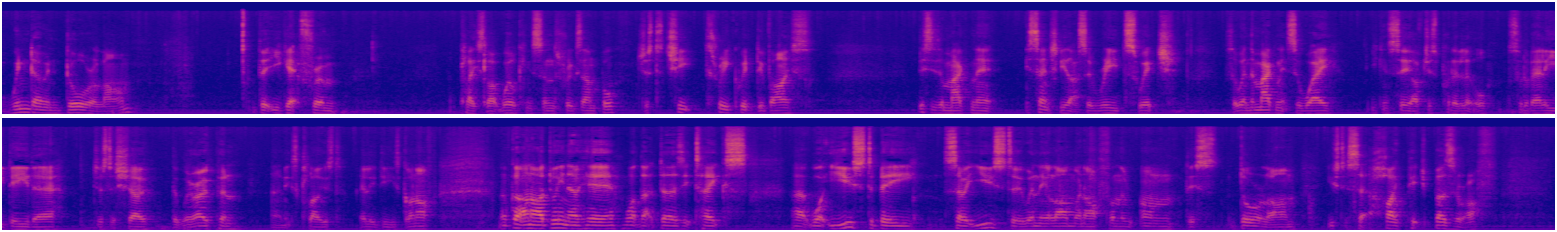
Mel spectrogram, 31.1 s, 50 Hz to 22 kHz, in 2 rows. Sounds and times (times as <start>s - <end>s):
Speech: 0.0s - 1.4s, 2.4s - 3.4s, 4.6s - 8.2s, 9.2s - 19.9s, 20.5s - 30.5s.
